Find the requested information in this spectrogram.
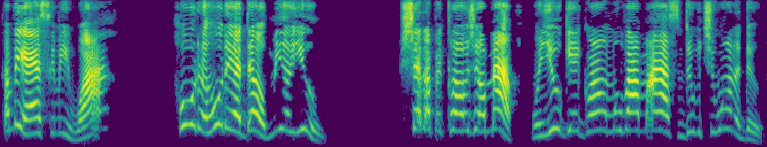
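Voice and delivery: put-on high, loud old-school parent snapping back; scolding parent. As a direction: scold like a strict parent shutting the kid down. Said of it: "they would say".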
